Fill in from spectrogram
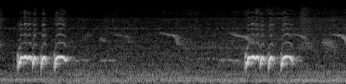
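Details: Local zebra dove in full song, its round, crystal voice used to lure and tutor other birds: two crisp bursts of three clipped, ringing cooing notes about two seconds apart, over a soft low hum.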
